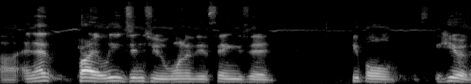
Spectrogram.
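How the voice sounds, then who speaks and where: At a moderate pace, a man talks in a New York accent at a medium pitch with ordinary pitch variation. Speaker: mentor and podcast host. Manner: hesitant, many fillers.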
